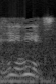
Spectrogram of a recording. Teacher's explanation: that it is pronounced as Z so I say he needs though I write S but the S is pronounced as Z because it is preceded by a sound called voed sound but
